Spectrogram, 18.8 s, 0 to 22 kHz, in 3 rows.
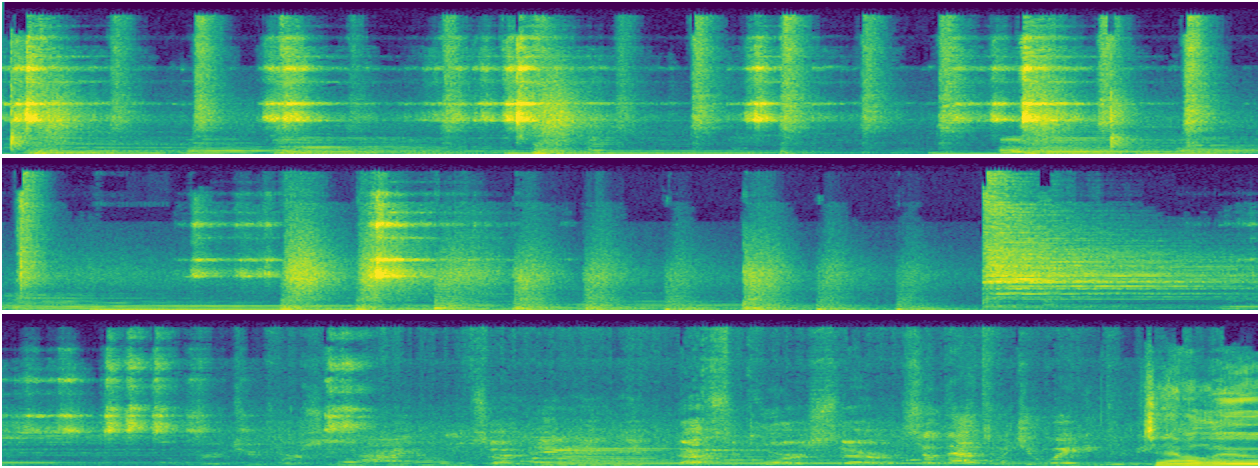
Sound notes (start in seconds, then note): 7.4 bluesy music; 13.2 people talking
